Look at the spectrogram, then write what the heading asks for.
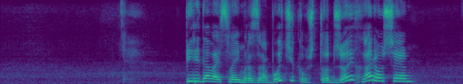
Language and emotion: Russian, positive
